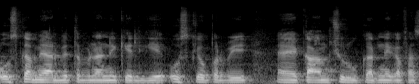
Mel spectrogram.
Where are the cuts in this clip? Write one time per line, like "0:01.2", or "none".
none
